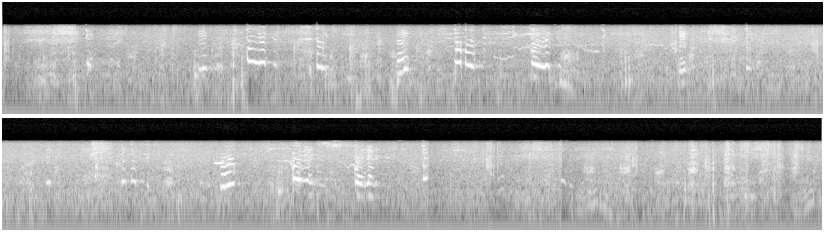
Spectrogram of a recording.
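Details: Whining pit bull in attack training: thin, sliding whimpers, some clustered in short runs, over steady rough background noise and intermittent human voices.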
